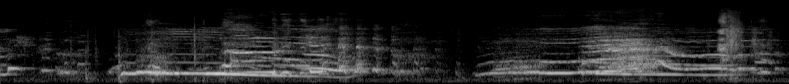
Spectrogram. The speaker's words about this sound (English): Children screaming, huh? It's always something.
